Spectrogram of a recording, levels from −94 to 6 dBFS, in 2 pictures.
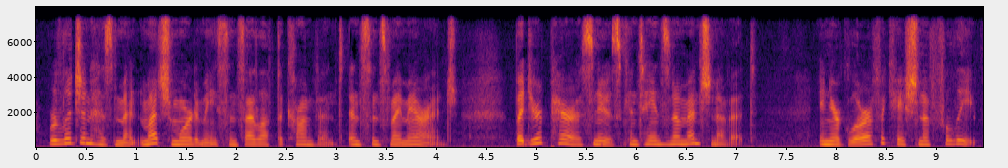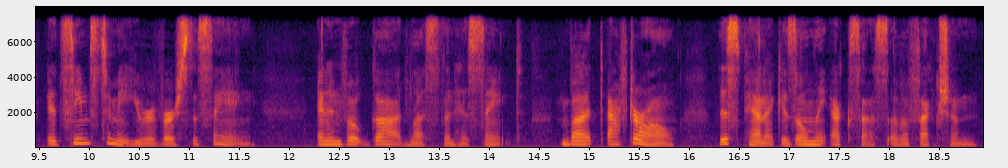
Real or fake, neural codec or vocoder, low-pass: fake; vocoder, 44.1 kHz, 128 mel bands, Pupu-Vocoder; 7.2 kHz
